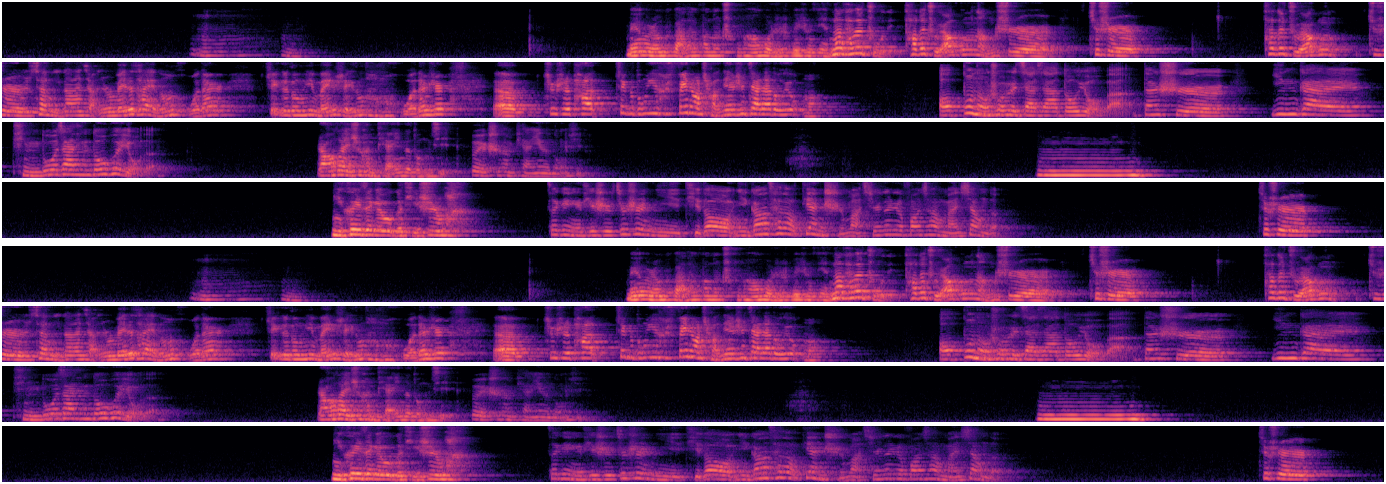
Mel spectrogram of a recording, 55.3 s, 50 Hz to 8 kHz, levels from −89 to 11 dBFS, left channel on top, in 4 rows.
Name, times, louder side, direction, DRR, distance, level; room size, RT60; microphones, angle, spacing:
voice 1, 1.9-2.5 2.8-3.0 6.3-10.5 10.9-11.4 12.6-13.3 13.7-16.0 16.5-22.0 30.8-32.1 38.0-39.1 44.8-46.1 54.0-54.5, left 1 dB, 15° left, 0.8 m, -21 dB
voice 2, 23.2-26.1 26.5-27.5 27.8-29.3 32.3-33.5 46.9-51.5, left 3 dB, 55° left, 0.6 m, -26 dB
17.0 x 5.7 x 3.4 m
head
